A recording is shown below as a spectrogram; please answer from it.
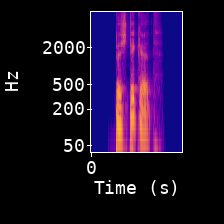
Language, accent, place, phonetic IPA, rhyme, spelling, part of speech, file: German, Germany, Berlin, [bəˈʃtɪkət], -ɪkət, besticket, verb, De-besticket.ogg
- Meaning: second-person plural subjunctive I of besticken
